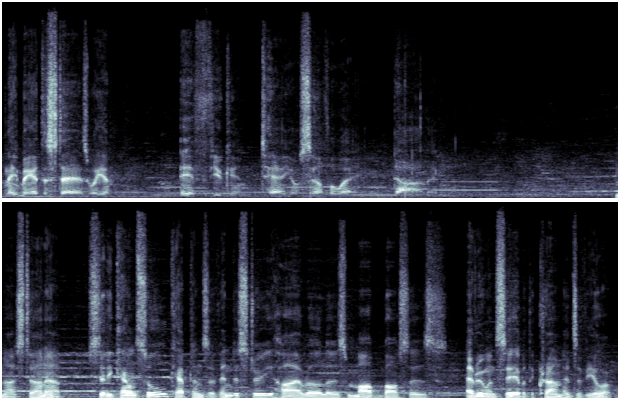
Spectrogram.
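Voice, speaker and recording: A man's voice: fairly low pitch, normal speed, lightly acted. A man voicing a wry, flirty field handler and sidekick in a video game, with a dry, casual delivery. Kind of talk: video game cutscene acting. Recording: music behind the voice.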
